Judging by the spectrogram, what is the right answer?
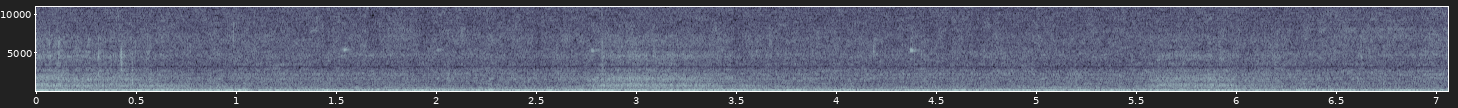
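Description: A motor runs steadily with a low hum. Soft hissing swells rise and fade about every three seconds over it.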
